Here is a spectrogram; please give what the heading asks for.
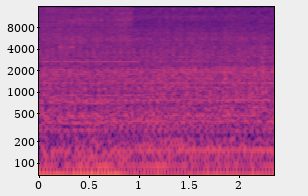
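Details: Smooth, steady idle with an even hum on a 2006 Ford Fusion G1 engine. The tapping "toc toc" noise, caused by a manifold issue and not engine knock, has stopped after the small hose was pulled off.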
